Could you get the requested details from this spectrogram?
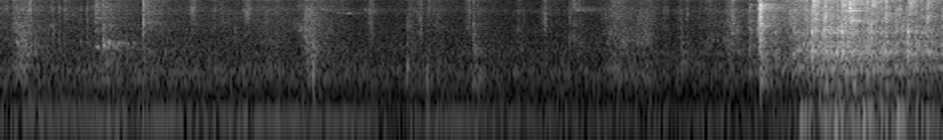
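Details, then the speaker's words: Craftsman generator no-start: repeated recoil pulls with weak, uneven chuffing and no firing. There is spark, though weak, and fuel was sprayed straight in with no popping. Consistent with low compression. "Yeah, there's spark. I'm spraying stuff straight in. I'm not popping. Even though the spark was weak."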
